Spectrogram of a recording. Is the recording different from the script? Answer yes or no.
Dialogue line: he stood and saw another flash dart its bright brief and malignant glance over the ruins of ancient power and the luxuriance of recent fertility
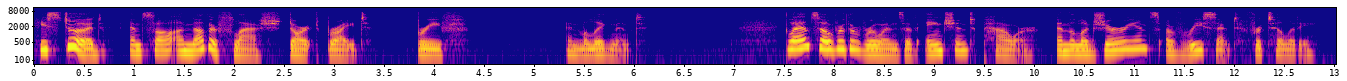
yes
